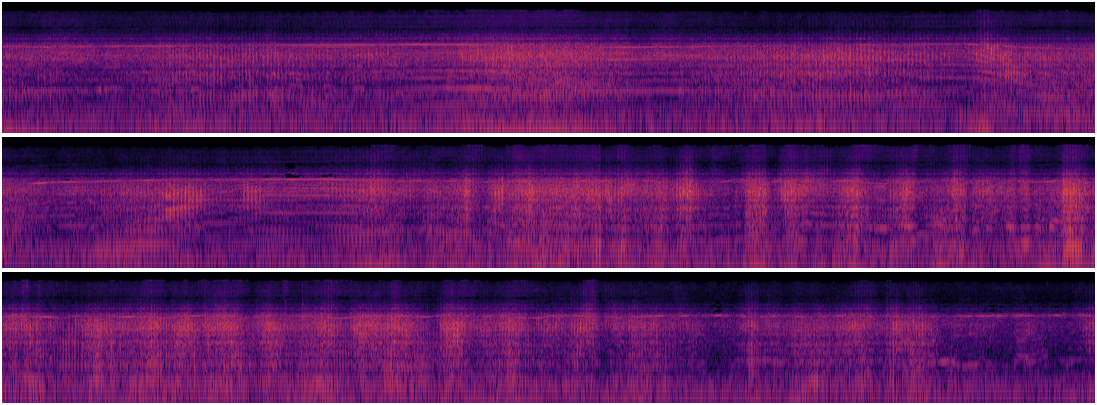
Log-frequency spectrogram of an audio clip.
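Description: Electric RC helicopter (Mikado Logo) in flight: a steady high whine from motor and rotor that swings down and back up in pitch around ten to fourteen seconds in as it manoeuvres. Low rumble and buffeting from wind on the microphone, especially in the second half.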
